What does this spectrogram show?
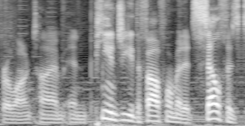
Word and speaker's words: PNG: I mean, there is, I guess, still people saying ping versus PNG. I'm a PNG person, but I ping ping works, too. It's the same thing. There's no confusion of whether or not it's pronounced differently. though, and nobody cares.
